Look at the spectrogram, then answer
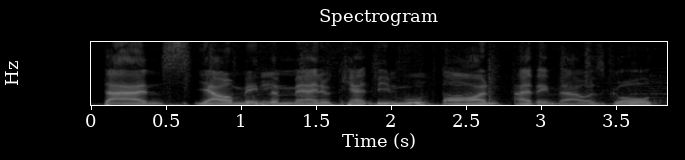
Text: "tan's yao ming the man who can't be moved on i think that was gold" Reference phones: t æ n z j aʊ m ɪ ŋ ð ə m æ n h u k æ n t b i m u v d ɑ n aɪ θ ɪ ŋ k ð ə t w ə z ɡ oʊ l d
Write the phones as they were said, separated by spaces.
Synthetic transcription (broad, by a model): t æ n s j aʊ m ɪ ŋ ð ə m æ n h u k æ n b i m u v d n aɪ θ ɪ ŋ k ð ə t w ə z ɡ oʊ l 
